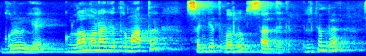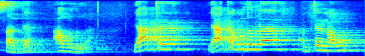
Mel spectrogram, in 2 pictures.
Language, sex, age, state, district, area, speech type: Kannada, male, 60+, Karnataka, Dharwad, urban, spontaneous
